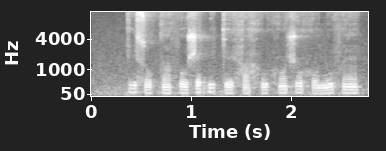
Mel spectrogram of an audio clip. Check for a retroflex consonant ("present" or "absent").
absent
